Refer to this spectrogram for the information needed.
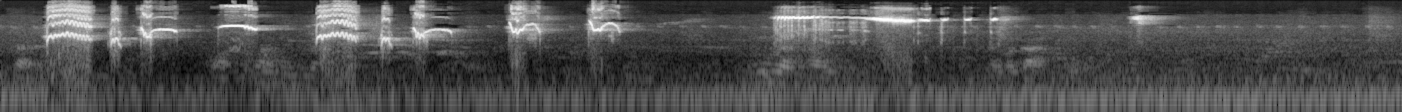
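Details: Orange-headed thrush singing to lure others into song: bright whistled notes with rising and falling slurs in quick bursts, then a long descending whistle and a fading thin trill over low background noise.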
